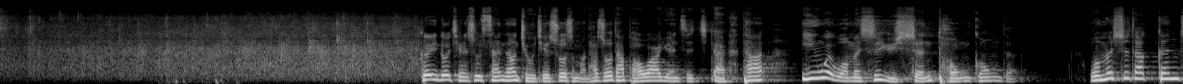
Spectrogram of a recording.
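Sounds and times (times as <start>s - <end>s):
large crowd clapping: 0.0s - 4.3s
speech: 4.2s - 10.3s, 10.9s - 11.8s.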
